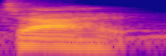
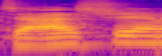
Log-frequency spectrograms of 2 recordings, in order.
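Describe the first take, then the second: First: The word is said with an 'h' sound. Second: The word is said with an 'sh' sound. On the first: "આપણે એમ બોલીએ" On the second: "જાશે એમ નહીં"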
